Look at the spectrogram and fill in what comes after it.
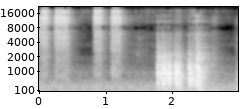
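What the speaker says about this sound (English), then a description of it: "I'm gonna spray these cups with a little bit of spray oil." Short hissing bursts of an aerosol cooking oil spray coating cups, several quick spritzes in a row, followed by a clatter of metal against metal.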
